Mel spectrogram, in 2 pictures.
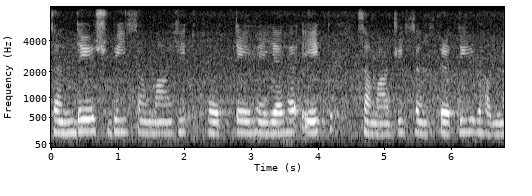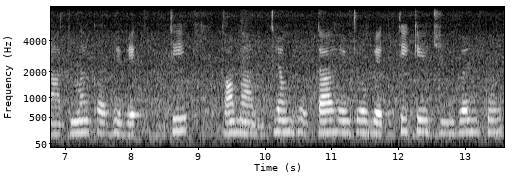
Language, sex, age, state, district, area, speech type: Hindi, female, 18-30, Madhya Pradesh, Harda, urban, spontaneous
